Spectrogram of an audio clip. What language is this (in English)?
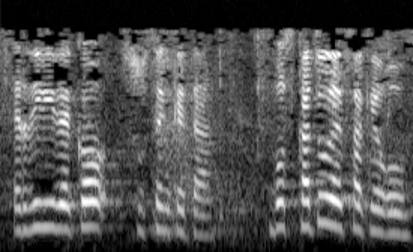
Basque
